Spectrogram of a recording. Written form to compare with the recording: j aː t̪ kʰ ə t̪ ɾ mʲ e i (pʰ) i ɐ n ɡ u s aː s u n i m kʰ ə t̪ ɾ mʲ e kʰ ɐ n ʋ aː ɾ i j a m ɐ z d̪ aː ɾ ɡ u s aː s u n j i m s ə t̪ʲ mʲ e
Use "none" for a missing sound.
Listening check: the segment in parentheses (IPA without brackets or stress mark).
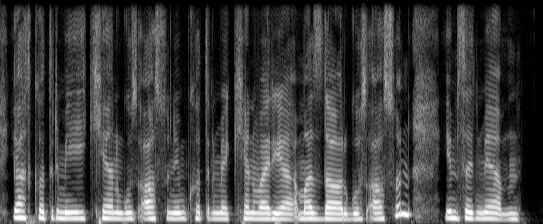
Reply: kʰ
